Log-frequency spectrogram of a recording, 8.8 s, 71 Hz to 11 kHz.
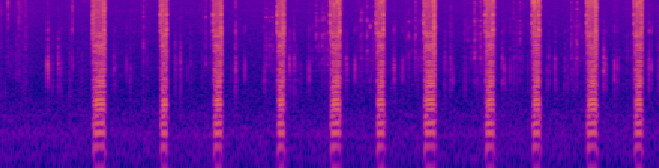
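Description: ZD985 vacuum desoldering gun's suction pump buzzing in short bursts, about one every 0.7 seconds, as the trigger is pulled on each header pin in turn to suck out its molten solder.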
